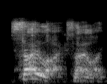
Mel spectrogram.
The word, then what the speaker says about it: Psylocke: Psylocke.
